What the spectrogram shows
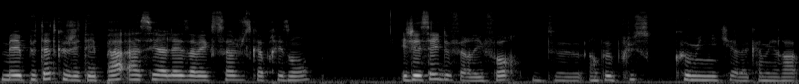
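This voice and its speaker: The intonation is monotone and flat, with big swings in loudness. The pace is moderate. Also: woman, medium pitch for a woman. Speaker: vlogger. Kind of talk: casual vlog talk to camera. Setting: at home at night. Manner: casual, filler-heavy.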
